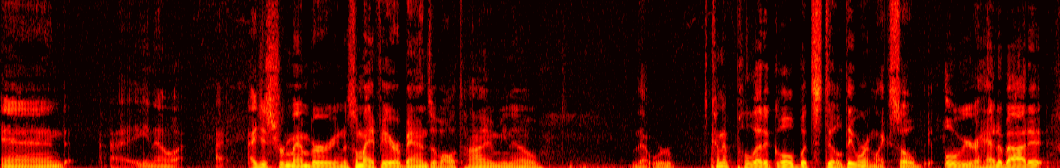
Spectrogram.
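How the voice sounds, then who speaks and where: This man's fairly low voice moves at a fairly quick pace but with long, frequent pauses, fairly even intonation and big swings in loudness. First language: Spanish. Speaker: rock band musician. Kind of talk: casual chat.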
